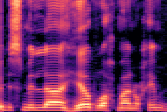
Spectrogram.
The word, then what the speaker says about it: بسم الله الرحمن الرحيم: When we say Bismillahir Rahmanir Rahim, the ha is pronounced from the bottom of your throat, inshallah.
